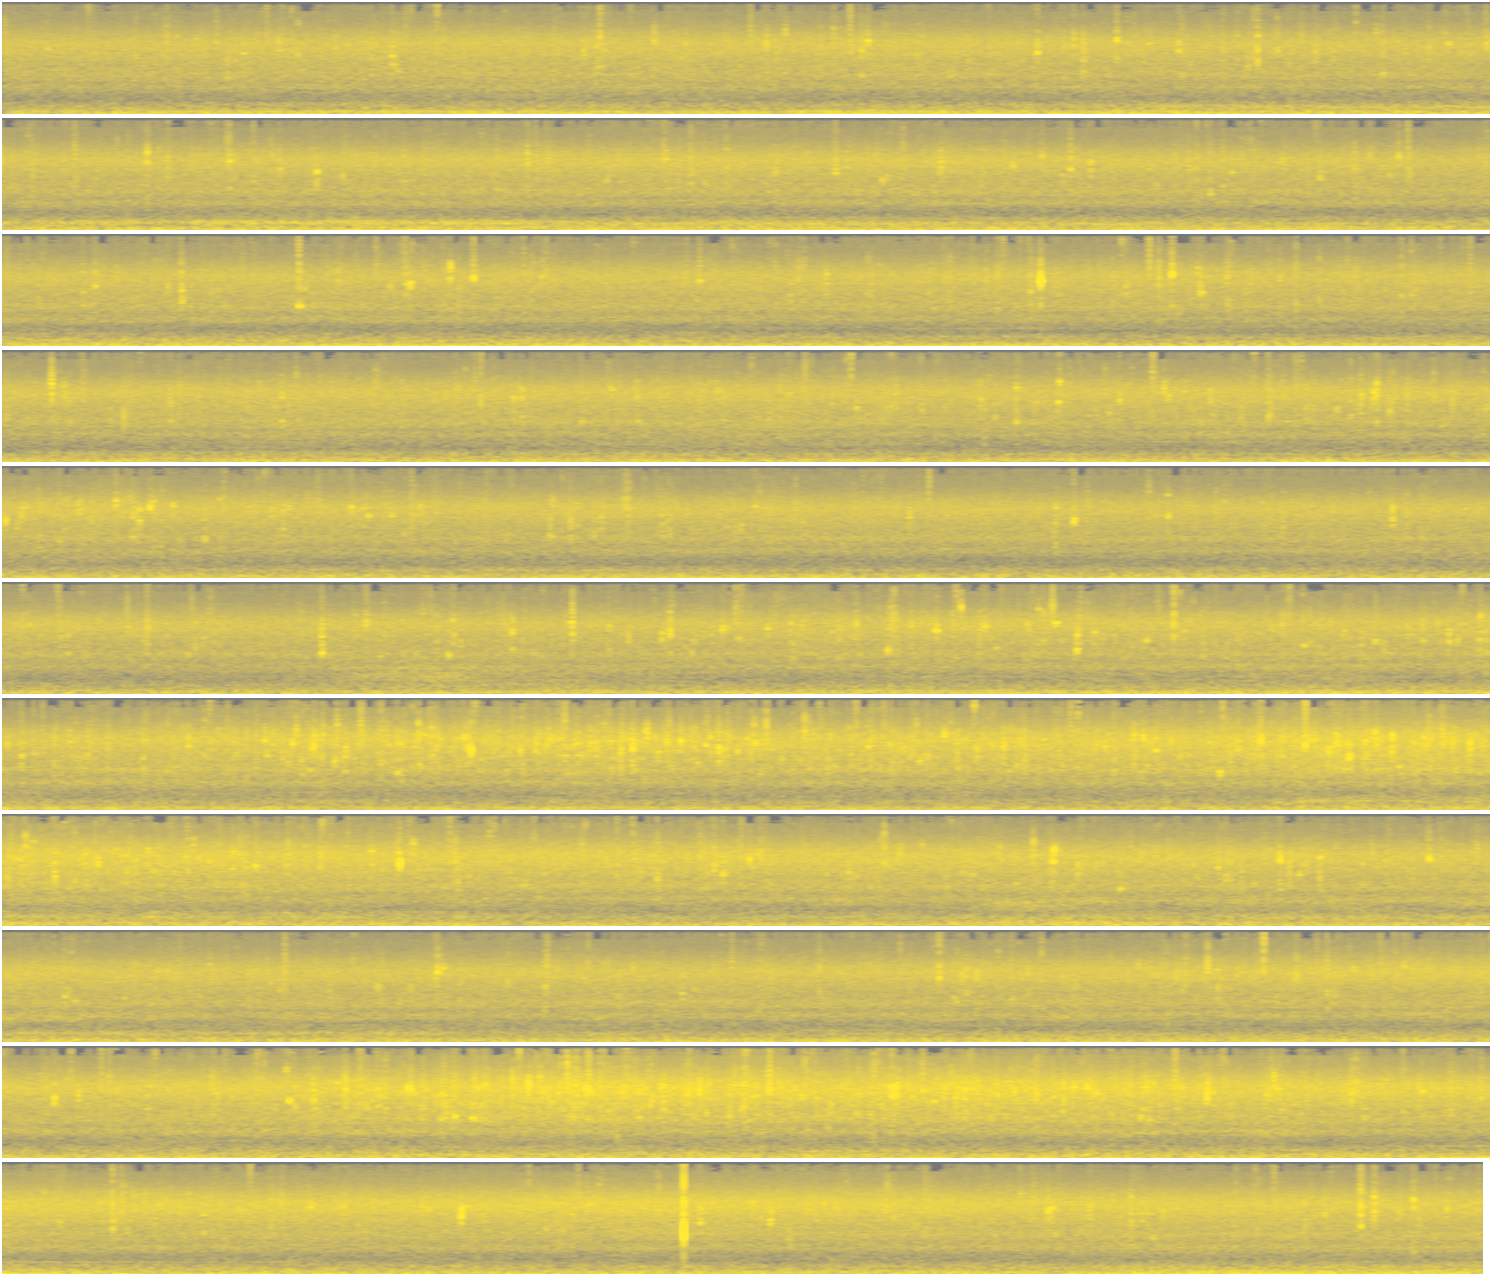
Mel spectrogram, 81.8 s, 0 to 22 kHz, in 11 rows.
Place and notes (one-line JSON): {"date": "2021-08-30 18:14:00", "description": "18:14 Berlin, Alt-Friedrichsfelde, Dreiecksee - train junction, pond ambience", "latitude": "52.51", "longitude": "13.54", "altitude": "45", "timezone": "Europe/Berlin"}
